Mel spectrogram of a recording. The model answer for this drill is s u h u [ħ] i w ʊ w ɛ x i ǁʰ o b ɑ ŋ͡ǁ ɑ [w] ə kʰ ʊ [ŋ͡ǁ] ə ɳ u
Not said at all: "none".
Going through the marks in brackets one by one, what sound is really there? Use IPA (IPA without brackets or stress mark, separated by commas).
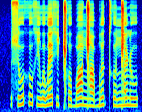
x, b, ŋ͡ǁ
